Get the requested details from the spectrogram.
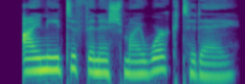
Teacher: Stress on need and work.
